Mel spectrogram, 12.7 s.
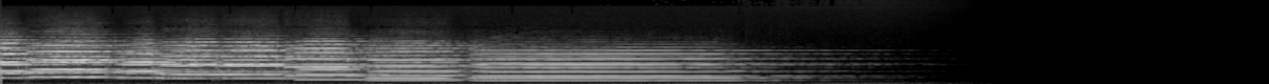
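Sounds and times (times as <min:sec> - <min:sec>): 
wind instrument duo: 0:00.0 - 0:09.0.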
